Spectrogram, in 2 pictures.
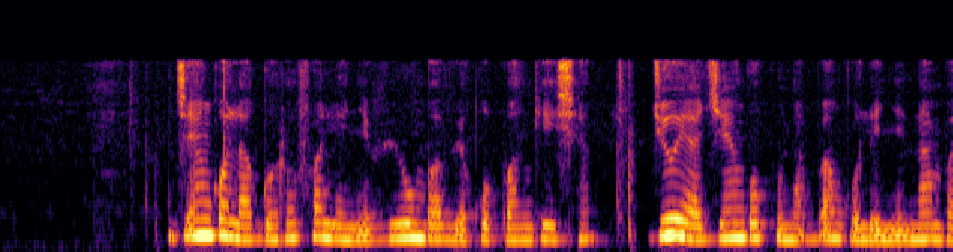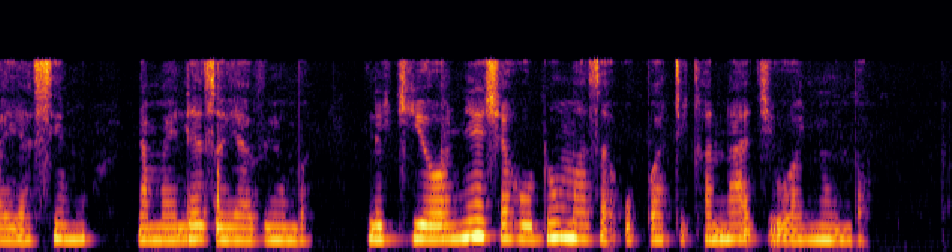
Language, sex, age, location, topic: Swahili, female, 25-35, Nairobi, finance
